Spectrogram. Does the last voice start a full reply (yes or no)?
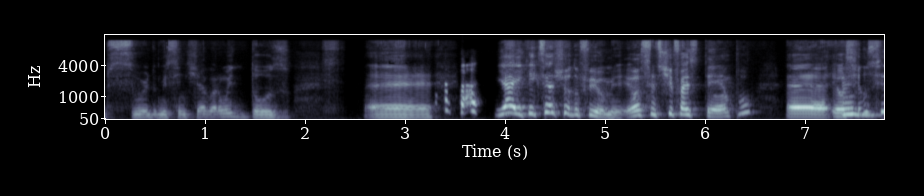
no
